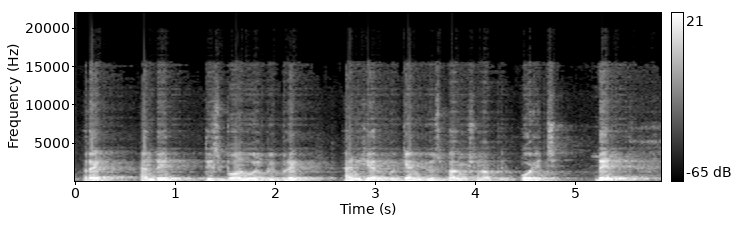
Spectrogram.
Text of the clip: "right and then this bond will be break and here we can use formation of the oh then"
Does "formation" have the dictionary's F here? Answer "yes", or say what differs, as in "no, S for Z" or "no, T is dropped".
no, P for F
